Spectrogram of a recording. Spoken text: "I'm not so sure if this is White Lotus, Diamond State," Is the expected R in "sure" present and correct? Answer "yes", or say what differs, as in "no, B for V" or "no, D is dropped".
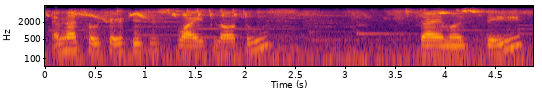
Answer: no, L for R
